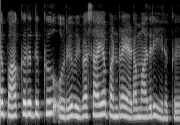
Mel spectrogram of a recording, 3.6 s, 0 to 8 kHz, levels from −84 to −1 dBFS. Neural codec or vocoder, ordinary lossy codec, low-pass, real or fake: none; none; 7.2 kHz; real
